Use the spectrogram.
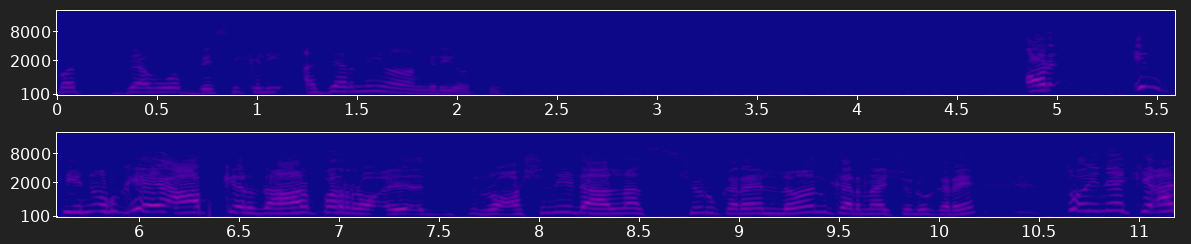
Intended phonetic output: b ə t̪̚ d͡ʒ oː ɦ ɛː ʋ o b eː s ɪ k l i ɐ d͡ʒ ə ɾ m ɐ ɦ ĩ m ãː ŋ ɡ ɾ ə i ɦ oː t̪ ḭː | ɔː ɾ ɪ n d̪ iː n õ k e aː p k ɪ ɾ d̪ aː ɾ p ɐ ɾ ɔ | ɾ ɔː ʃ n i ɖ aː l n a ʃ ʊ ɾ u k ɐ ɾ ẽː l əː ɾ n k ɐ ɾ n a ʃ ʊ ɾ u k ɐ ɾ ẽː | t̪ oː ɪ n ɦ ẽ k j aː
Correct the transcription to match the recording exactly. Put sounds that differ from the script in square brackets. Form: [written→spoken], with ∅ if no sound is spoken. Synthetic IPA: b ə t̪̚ d͡ʒ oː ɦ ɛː ʋ o b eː s ɪ k l i ɐ d͡ʒ ə ɾ [m→n] ɐ ɦ ĩ m ãː ŋ ɡ ɾ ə i ɦ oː t̪ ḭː | ɔː ɾ ɪ n [d̪→t̪] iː n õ k e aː p k ɪ ɾ d̪ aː ɾ p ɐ ɾ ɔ | ɾ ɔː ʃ n i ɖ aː l n a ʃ ʊ ɾ u k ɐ ɾ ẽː l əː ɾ n k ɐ ɾ n a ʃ ʊ ɾ u k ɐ ɾ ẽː | t̪ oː ɪ n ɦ ẽ k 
